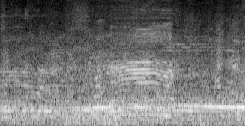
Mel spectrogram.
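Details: Sahiwal bull at a farm in Comilla, Bangladesh, lowing in one long, steady moo that holds its pitch for about four seconds and lifts slightly near the end, with faint voices in the background.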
